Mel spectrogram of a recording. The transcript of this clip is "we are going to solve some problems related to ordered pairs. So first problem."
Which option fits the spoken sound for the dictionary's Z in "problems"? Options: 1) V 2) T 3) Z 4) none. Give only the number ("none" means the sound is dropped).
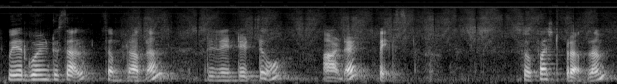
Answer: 4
